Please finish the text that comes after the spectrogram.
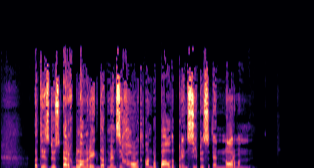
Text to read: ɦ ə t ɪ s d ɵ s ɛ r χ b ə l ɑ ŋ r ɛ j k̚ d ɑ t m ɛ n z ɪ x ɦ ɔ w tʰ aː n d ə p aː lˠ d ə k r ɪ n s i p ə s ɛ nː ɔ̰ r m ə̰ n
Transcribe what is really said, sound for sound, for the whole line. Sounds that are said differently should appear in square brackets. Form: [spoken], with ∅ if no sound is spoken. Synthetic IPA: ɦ ə t ɪ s d ɵ s ɛ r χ b ə l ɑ ŋ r ɛ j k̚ d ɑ t m ɛ n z ɪ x ɦ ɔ w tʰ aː n [b] ə p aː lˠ d ə [p] r ɪ n s i p ə s ɛ nː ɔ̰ r m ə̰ n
